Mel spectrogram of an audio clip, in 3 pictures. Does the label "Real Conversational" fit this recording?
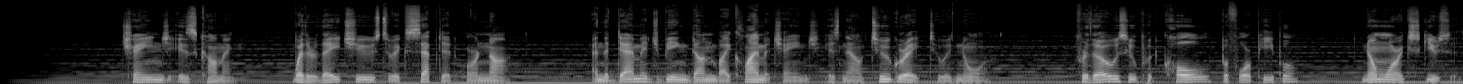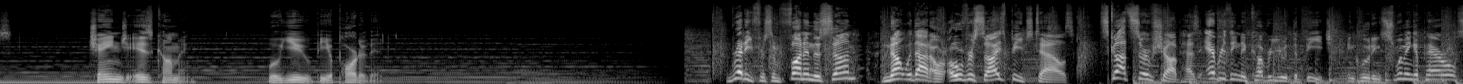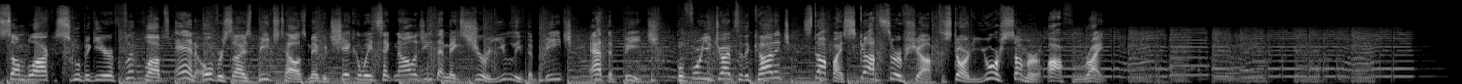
No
